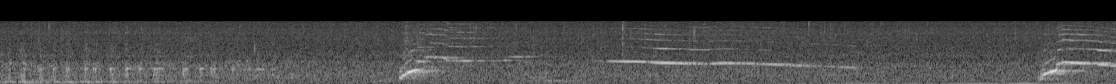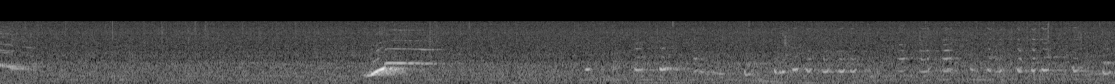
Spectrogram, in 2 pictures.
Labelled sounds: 4.2	5.4	humpback whale, 1.1 to 8.0 kHz
6.0	8.6	humpback whale, 0.78 to 6.1 kHz
10.5	11.5	humpback whale, 0.78 to 6.3 kHz
15.0	15.6	humpback whale, 0.78 to 5.2 kHz

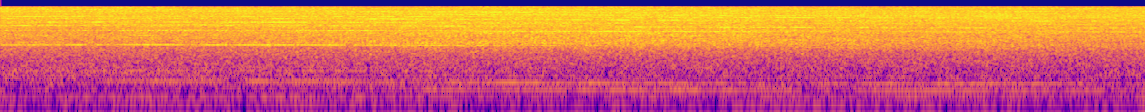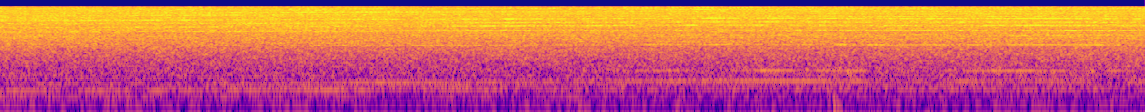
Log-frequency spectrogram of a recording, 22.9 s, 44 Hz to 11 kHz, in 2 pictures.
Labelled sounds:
15.7	16.9	vessel noise, 2.4 to 4.3 kHz

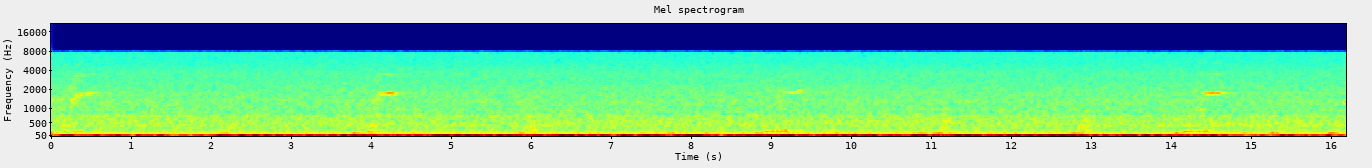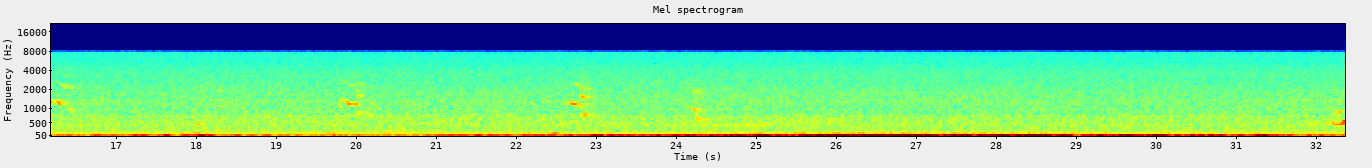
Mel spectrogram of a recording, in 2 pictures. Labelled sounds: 0.3	0.6	humpback whale, 1.5 to 1.9 kHz
4.1	4.4	humpback whale, 1.6 to 1.8 kHz
9.2	9.4	humpback whale, 1.7 to 2.0 kHz
14.4	14.7	humpback whale, 1.6 to 1.9 kHz
16.1	16.5	humpback whale, 1.2 to 2.5 kHz
19.8	20.1	humpback whale, 1.1 to 1.5 kHz
22.6	22.9	humpback whale, 1.1 to 1.3 kHz

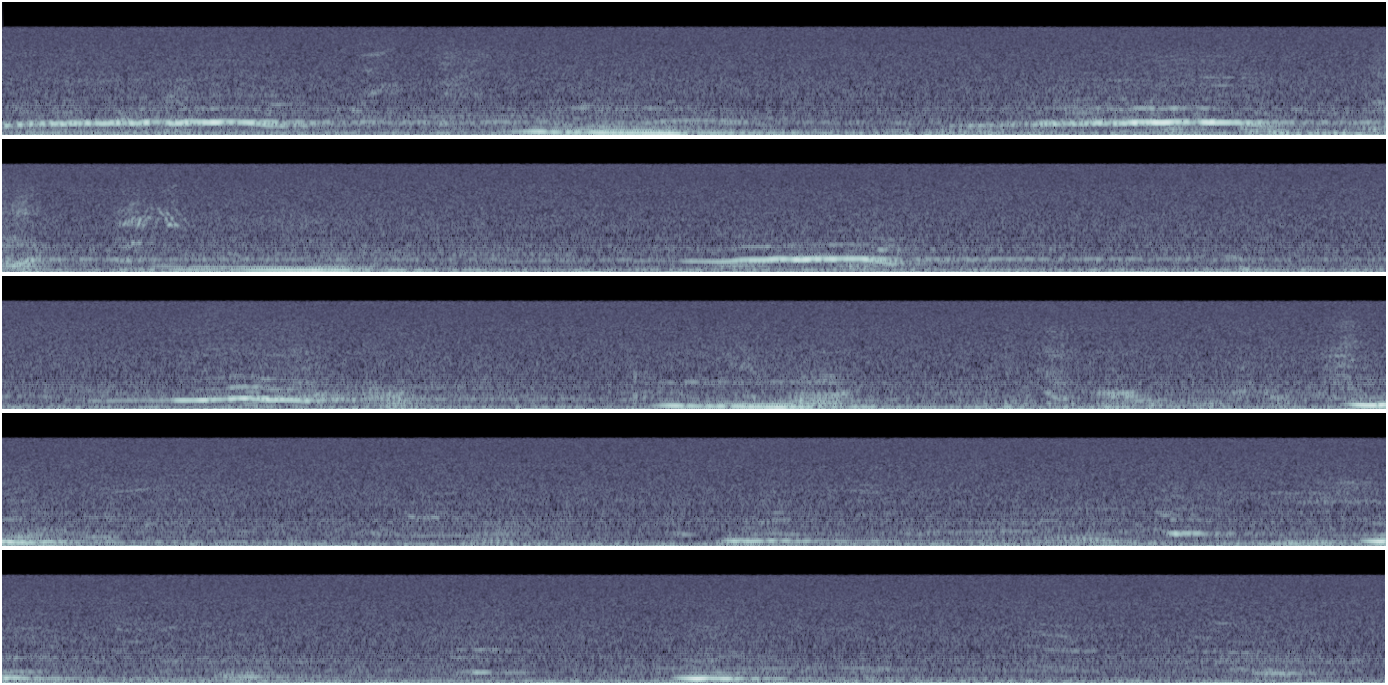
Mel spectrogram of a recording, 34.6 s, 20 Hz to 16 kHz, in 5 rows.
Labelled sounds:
7.5	7.8	humpback whale, 1.3 to 2.0 kHz
32.8	33.2	humpback whale, 0.86 to 1.6 kHz

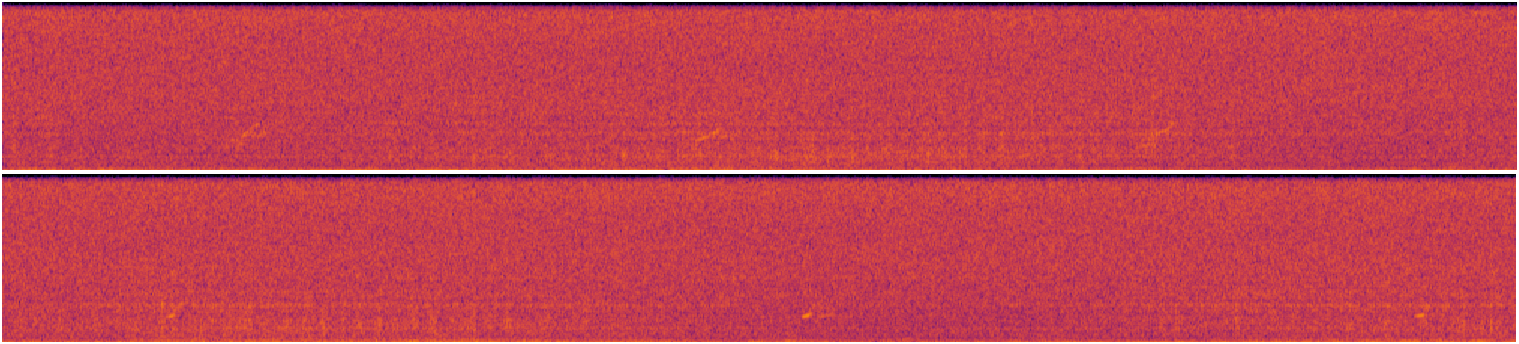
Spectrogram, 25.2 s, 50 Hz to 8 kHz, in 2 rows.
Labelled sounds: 5.7	6.0	humpback whale, 1.5 to 2.0 kHz

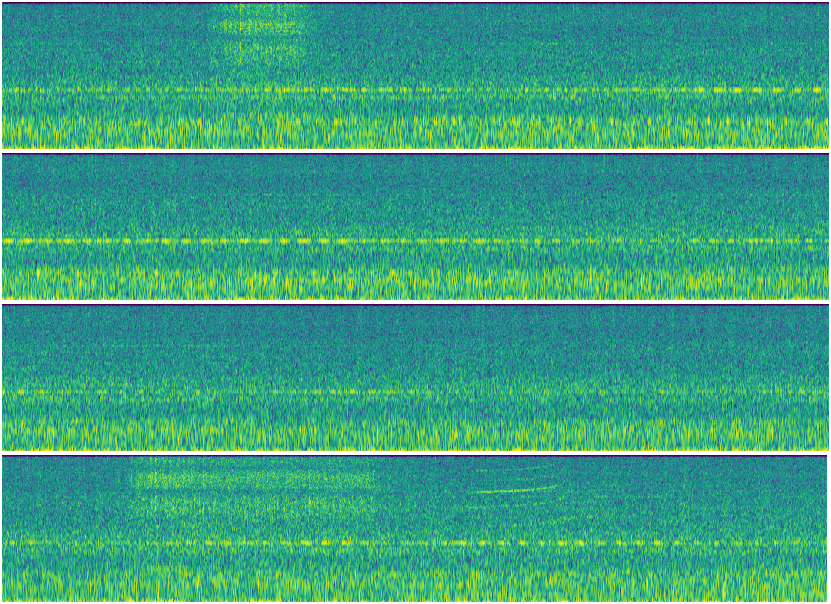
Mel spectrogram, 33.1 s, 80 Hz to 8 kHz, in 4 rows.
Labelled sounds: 29.5	30.3	killer whale, 3.2 to 5.1 kHz

